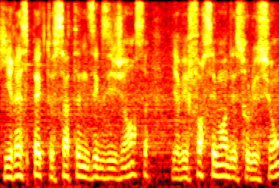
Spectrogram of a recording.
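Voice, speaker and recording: A man's voice with fairly even intonation amid noticeable background noise. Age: 60s. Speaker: engineer and drone builder. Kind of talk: interview testimony.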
